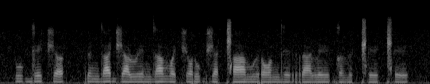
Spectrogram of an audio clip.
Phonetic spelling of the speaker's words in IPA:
u ɡ e t͡ʃ ɐ | ɾ ʏ n d a d͡ʒ a ɹ e n d a v ɐ t͡ʃ ɔ ɾ u ɡ ʒ a ǁ a v ɯ ɾ ɔ n d e r a l e ɡ ɐ ð ʏ ǁ e ǁ e

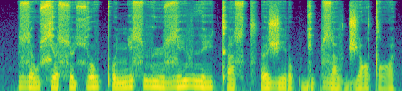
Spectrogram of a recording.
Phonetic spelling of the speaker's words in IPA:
ɮ ə w ɕ ə ɬ ø ç o v pʼ o ɲ i ɬ v ʉ ɮ i v ð i kʼ a ɬ t͡sʼ ə ʒ i ɾ o p ɡ i p ɮ a v d͡ʒ i w tˤ ə

